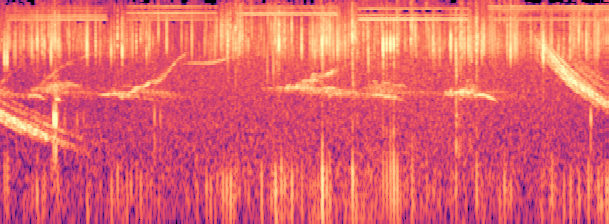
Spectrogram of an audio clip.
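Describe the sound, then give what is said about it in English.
Natural VLF radio waves made by Earth itself: a steady crackle of static clicks and pops, crossed by several eerie whistling tones that glide smoothly up and down in pitch, one long descending whistle standing out at the end. “When I discovered Earth makes its own radio waves, I was amazed”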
